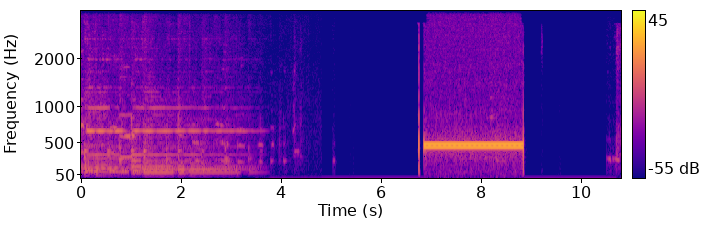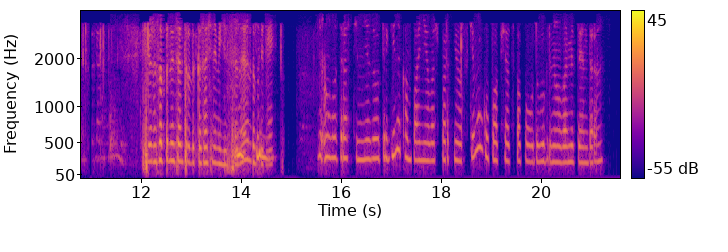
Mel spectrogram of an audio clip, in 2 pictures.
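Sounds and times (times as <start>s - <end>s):
telephone ringing tone while waiting to be connected to a secretary: 6.8s - 8.9s
speech: 12.2s - 14.8s, 15.6s - 21.4s.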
